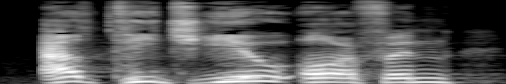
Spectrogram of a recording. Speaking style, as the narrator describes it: Ugolino yelled

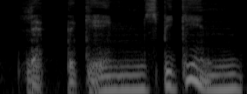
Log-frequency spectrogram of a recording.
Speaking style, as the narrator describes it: Pan whispered

